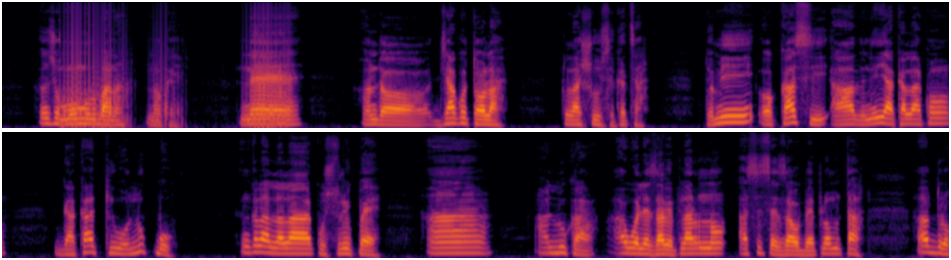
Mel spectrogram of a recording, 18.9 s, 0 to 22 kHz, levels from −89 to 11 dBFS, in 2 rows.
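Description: A robotic, rattling buzz at about 43 Hz rides on the speech from 0.56 to 2.88 s. That is buffer tearing, which fits a 1024-sample buffer. Writer and reader cross mid-period, so a small slice of each buffer replays audio from roughly 70 ms earlier, hard-joined at both edges.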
